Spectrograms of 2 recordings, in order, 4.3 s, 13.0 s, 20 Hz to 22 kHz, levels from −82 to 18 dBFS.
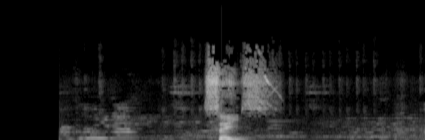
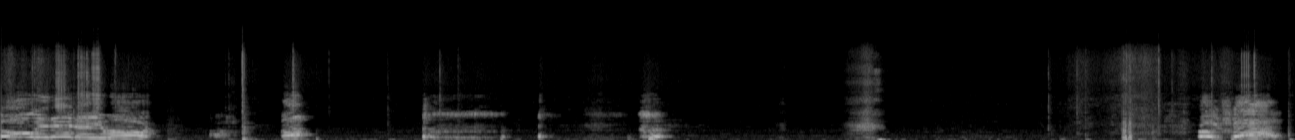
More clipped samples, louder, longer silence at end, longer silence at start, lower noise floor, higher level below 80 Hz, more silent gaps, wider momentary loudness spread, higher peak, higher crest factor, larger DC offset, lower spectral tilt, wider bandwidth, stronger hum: neither; first, -15 LUFS vs -25 LUFS; first, 1.45 s vs 0 s; first, 0.6 s vs 0 s; second, -53 dBFS vs -69 dBFS; second, -66 dBFS vs -60 dBFS; neither; about the same, 25 LU vs 24 LU; first, 0 dBFS vs -8 dBFS; about the same, 24 dB vs 20 dB; neither; about the same, -2 dB/octave vs -2.5 dB/octave; about the same, 16 kHz vs 15.5 kHz; neither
